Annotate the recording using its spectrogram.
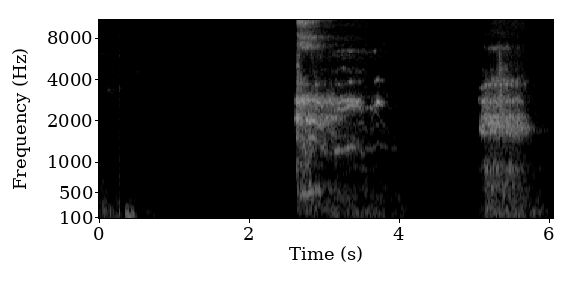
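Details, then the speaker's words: Sleeping female dog, dreaming and wagging her tail, snoring loudly: two harsh, noisy breath sounds separated by quiet pauses. Snoring. "Look, she's snoring. She's snoring so loud and wagging her tail."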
